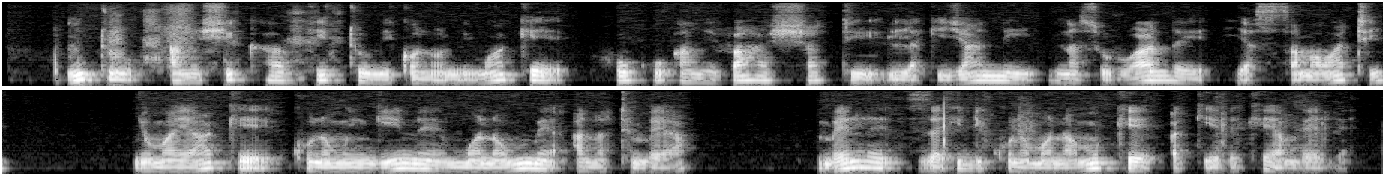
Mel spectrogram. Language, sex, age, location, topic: Swahili, male, 36-49, Mombasa, agriculture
